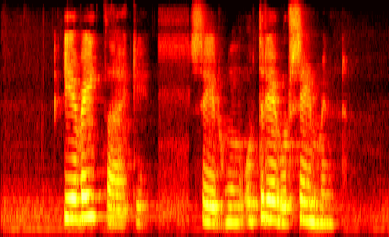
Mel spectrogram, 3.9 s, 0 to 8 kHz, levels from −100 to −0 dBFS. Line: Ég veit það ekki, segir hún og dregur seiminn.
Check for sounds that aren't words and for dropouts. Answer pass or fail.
pass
